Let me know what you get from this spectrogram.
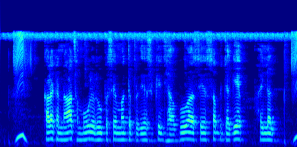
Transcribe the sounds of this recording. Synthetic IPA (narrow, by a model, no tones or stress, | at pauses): kəɽəknaːt̪ʰmuːlɾuːpseːməd̪ʱjəpɾəd̪eːsked͡ʒʱaːbuːaːseːsəbd͡ʒəɡeː | pʰəɪləl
